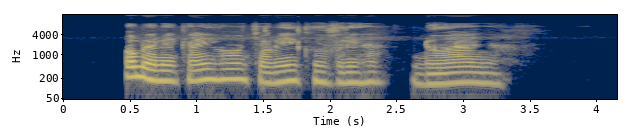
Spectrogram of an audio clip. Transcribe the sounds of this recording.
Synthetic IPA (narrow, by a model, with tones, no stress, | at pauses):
o˦me˨ɾe˨ka˨ɪ˦ɦɔ˦t͡ʃɔ˨ɾi˦ku˦vu˨ɾi˦ɦa˦ | do˨a˦ɲa˦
